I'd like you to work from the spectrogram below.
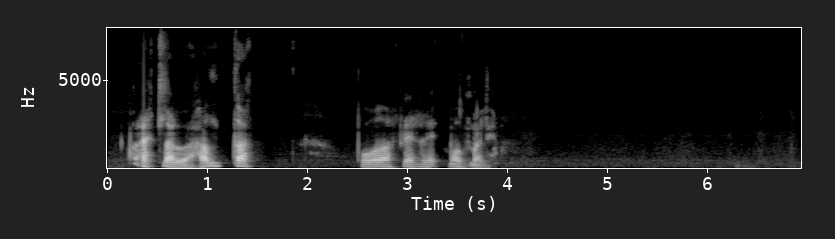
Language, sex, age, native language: Icelandic, male, 60-69, Icelandic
